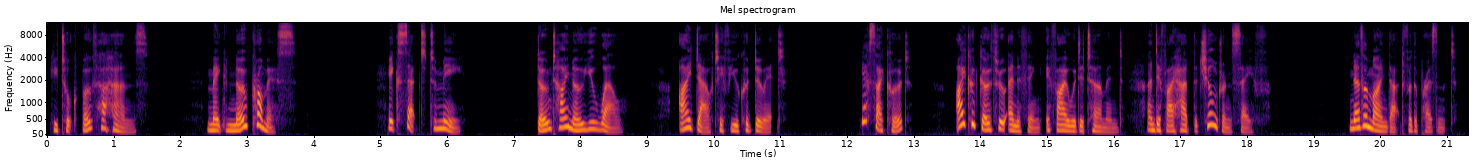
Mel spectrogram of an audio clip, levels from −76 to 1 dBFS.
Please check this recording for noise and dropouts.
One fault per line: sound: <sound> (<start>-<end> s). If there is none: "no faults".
no faults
